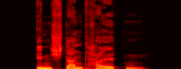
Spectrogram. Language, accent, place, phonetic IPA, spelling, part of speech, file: German, Germany, Berlin, [ɪnˈʃtant ˌhaltn̩], instand halten, verb, De-instand halten.ogg
- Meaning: to maintain (to keep in good condition)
